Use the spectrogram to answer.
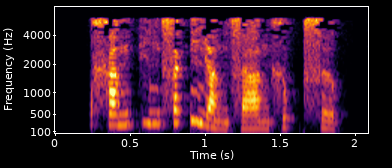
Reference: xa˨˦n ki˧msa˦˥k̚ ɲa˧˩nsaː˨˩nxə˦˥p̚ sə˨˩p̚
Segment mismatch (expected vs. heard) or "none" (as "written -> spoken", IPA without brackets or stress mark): none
